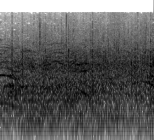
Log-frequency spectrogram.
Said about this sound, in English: But here's the deal. If you clap on the on beat and your neighbor claps on the off beat, every beat is covered.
